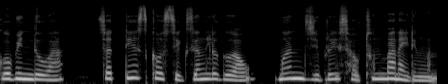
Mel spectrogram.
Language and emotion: Bodo, neutral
